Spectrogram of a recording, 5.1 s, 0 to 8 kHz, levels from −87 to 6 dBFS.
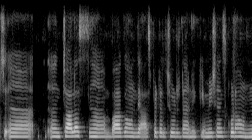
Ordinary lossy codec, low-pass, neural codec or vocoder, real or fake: Opus, 24 kbps; 7.2 kHz; none; real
